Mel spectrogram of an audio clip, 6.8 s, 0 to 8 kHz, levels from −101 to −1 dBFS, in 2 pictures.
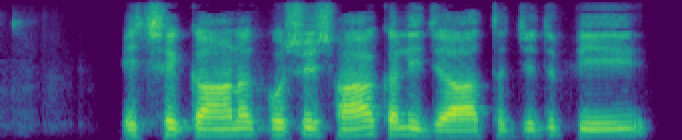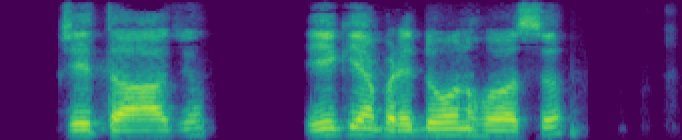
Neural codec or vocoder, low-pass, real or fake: codec, 16 kHz in and 24 kHz out, 1 kbps, XY-Tokenizer; 7.2 kHz; fake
